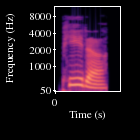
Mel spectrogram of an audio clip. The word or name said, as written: Peeta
